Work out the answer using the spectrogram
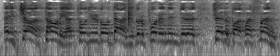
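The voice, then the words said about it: Put-on Italian accent. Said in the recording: “He's Italian now? ... he talks a little Italian.”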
